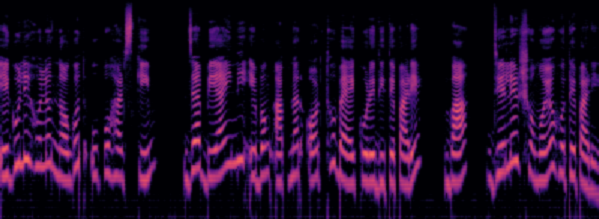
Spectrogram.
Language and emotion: Bengali, neutral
